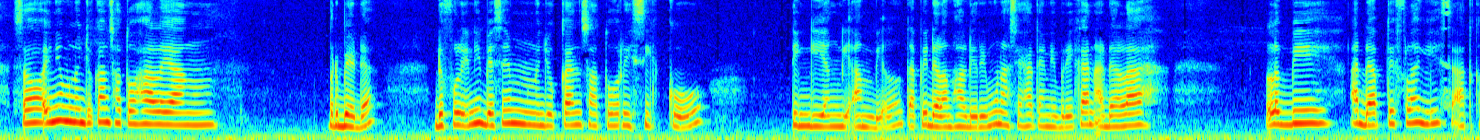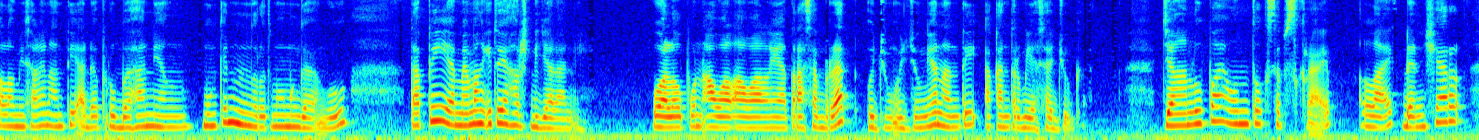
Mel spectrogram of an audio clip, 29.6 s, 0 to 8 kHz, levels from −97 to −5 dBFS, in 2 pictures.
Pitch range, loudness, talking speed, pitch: 190-235 Hz, -27 LUFS, 125 wpm, 210 Hz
